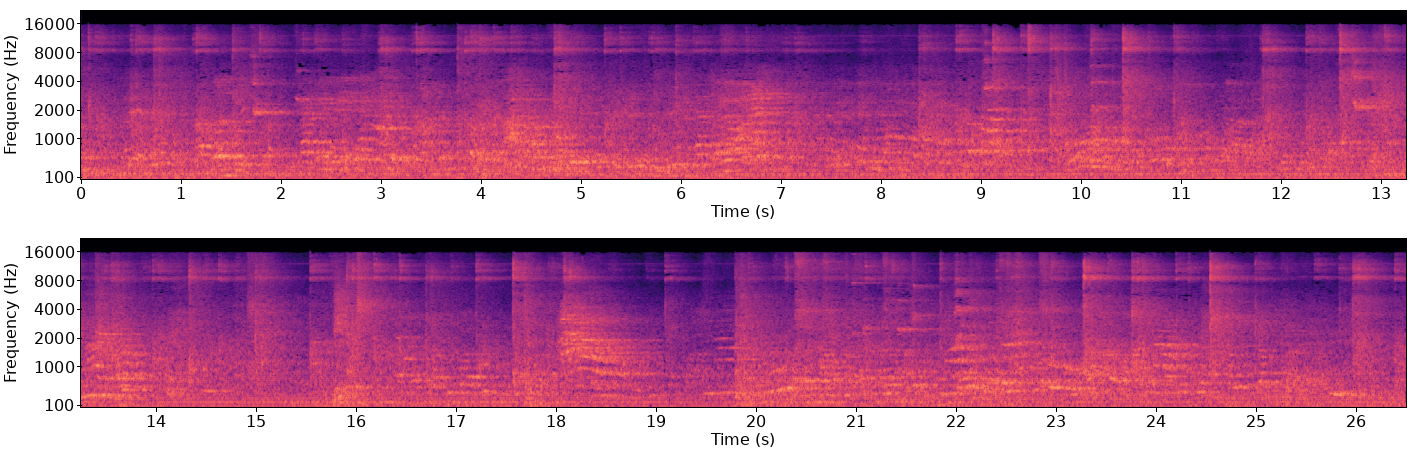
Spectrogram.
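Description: Several people chatter nearby in an echoing hall.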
